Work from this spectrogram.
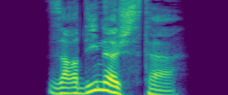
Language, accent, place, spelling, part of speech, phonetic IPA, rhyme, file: German, Germany, Berlin, sardinischster, adjective, [zaʁˈdiːnɪʃstɐ], -iːnɪʃstɐ, De-sardinischster.ogg
- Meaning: inflection of sardinisch: 1. strong/mixed nominative masculine singular superlative degree 2. strong genitive/dative feminine singular superlative degree 3. strong genitive plural superlative degree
